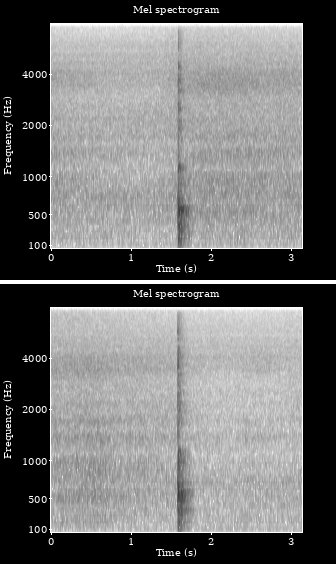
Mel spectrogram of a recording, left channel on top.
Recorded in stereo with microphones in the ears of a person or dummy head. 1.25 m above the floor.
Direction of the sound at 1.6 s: 60° right (ahead or behind).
